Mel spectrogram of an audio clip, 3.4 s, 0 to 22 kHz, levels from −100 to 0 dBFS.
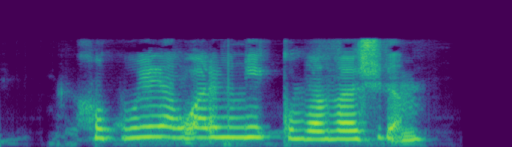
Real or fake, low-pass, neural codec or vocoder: fake; 7.2 kHz; codec, 16 kHz in and 24 kHz out, 0.6 kbps, FireRedTTS-2 codec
